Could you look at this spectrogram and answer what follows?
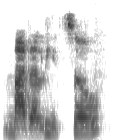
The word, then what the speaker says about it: Madalitso: And we're so happy to have had Daniel Madalizzo.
